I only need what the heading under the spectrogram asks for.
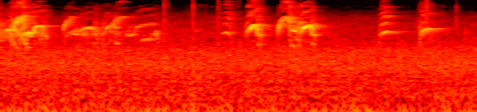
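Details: Brown-eared Bulbul flock at Dunsan Grand Park, Korea, giving shrill slurred squeals in short clusters with brief pauses, a few clicks between, over a constant low rumble of background noise.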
